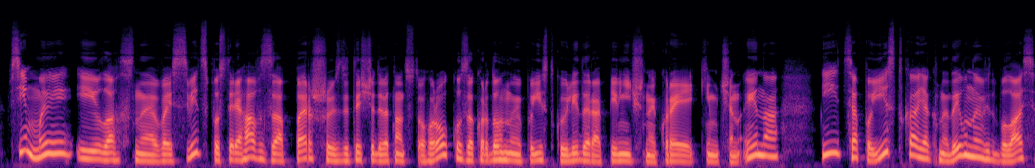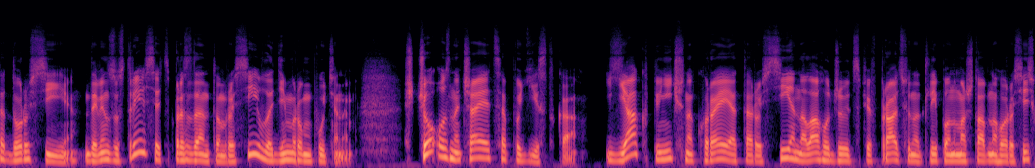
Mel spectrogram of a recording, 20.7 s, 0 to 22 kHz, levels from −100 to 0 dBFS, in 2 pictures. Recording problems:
muffled; slightly; fading above 3 kHz

